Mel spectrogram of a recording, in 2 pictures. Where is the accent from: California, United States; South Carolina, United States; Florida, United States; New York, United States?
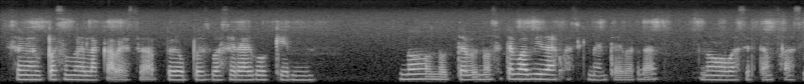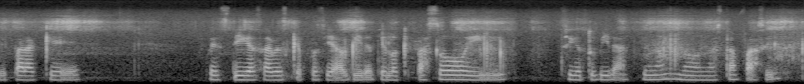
California, United States; Los Angeles; yo soy nacida aquí en los Estados Unidos, parte de Los Ángeles, California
